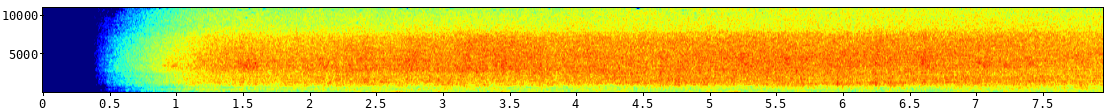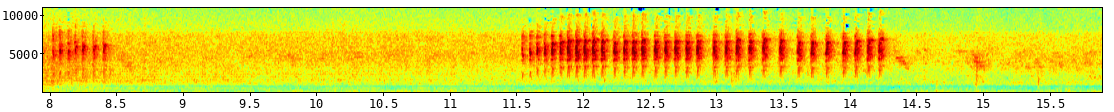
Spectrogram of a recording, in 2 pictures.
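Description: Outdoor lakeside ambience fading in from silence as a steady hiss. A bird gives a short high call about eight seconds in, then a loud, rapid trill lasting about two and a half seconds.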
